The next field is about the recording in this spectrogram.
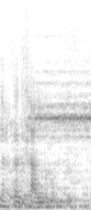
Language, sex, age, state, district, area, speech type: Maithili, female, 60+, Bihar, Supaul, urban, spontaneous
